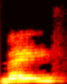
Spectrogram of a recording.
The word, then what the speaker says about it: Maeve: My name is Maeve. That's pronounced like Dave with an M.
